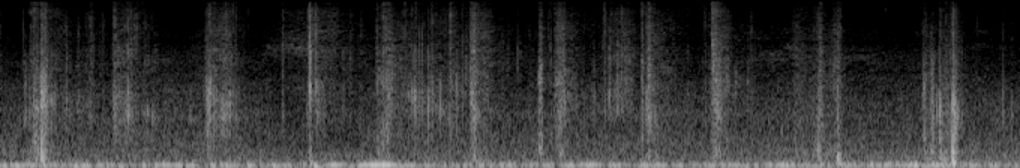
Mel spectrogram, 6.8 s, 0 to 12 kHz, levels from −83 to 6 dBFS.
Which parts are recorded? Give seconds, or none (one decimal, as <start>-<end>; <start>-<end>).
0.0-1.8; 2.4-6.8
